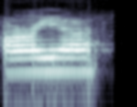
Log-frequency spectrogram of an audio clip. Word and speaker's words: ARIA: We'll talk about introductory ideas related to ARIA, A-R-I-A, which I will be pronouncing ARIA.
